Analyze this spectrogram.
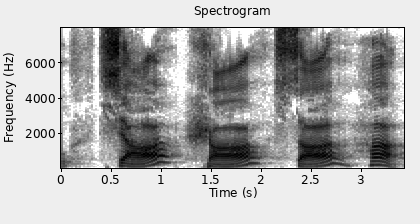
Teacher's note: ఊష్మాలు గాలిని బయటికి ఊదుతూ పలికే అక్షరాలు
